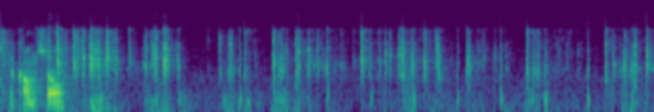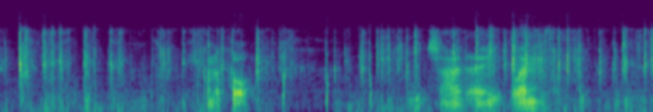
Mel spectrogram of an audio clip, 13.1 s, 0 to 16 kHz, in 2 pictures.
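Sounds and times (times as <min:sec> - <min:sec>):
computer keyboard typing: 0:00.3 - 0:13.0.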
